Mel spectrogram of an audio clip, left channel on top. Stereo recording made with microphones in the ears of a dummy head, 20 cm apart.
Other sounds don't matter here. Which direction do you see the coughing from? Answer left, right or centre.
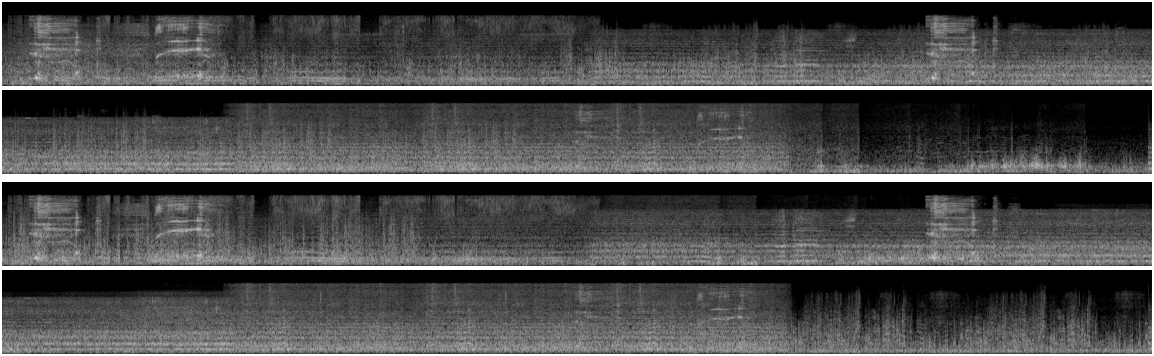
centre.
